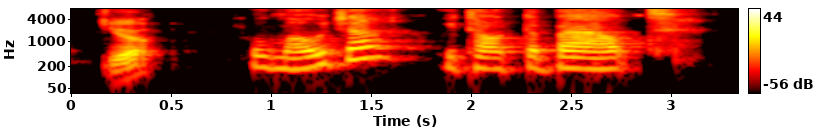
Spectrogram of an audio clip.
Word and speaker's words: Umoja: about four of them right we talked about Emoji umoja did I say it right yeah umoja we talked about not Koji chocolate self-determination first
